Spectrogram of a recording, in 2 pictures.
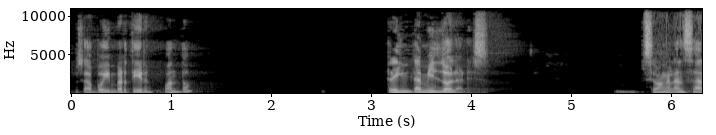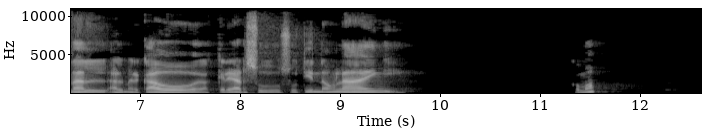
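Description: A man speaks with animation into a microphone, heard through a loudspeaker, with pauses between phrases.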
